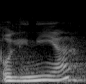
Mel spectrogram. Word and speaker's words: Olinia: Ellos afirman que la pronunciación es Olinía. ¿Olinía? Ajá, Olinía. Bueno, no Olinía, sino Olinía.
